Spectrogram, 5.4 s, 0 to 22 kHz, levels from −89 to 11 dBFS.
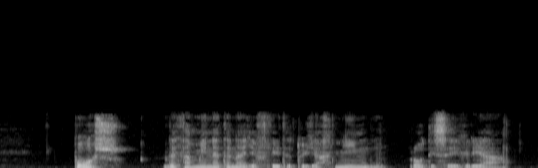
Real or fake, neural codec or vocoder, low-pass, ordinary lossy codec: real; none; 7.2 kHz; Opus, 64 kbps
